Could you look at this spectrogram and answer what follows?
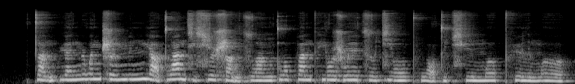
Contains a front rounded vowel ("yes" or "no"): yes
